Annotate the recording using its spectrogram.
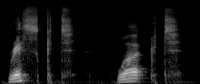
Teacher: worked is pronounced with a t because it's unvoiced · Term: unvoiced sounds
